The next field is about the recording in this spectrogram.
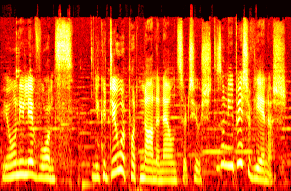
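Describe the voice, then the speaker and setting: An actress playing a chatty, kindly middle-aged Irish farmer's wife in a radio drama, with an Irish accent and a frank, colloquial manner. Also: female voice, mid-range voice, huge pitch swings, fast talker, music in the background. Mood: teasing, friendly. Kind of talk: naturalistic radio drama acting.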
